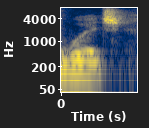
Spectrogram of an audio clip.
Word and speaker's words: Łódź: Łódź, L-O-D-Z. It's pronounced Łódź.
